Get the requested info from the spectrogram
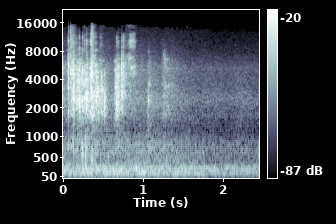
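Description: Thin Bible pages rustling and crinkling as they are leafed through, a few crisp bursts in the first second that fade away.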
